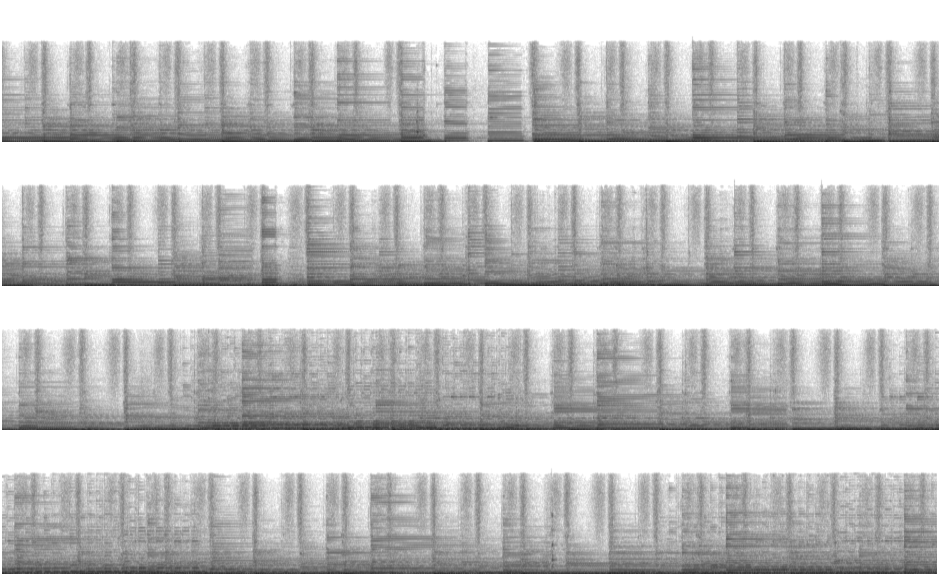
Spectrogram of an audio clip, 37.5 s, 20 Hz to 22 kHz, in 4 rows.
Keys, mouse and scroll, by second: 5.5 F8, 11.2 alt+shift+click, 21.6 Tab, 22.9 alt+click, 24.2 alt+click, 24.5 alt+double click, 25.0 alt+click, 25.3 alt+click, 26.7 shift+click, 27.1 alt+click, 27.3 alt+shift+click, 27.6 ctrl+alt+click, 27.9 alt+click, 30.8 space, 31.1 ctrl+alt+click, 31.7 alt+click, 32.5 alt+click, 33.9 alt+shift+click, 35.2 ctrl+click, 36.0 shift+click.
